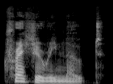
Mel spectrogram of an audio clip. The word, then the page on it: treasury note: British English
